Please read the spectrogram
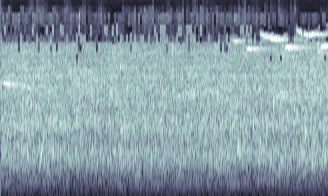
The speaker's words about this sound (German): Lausche dem Klang des Wassers.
